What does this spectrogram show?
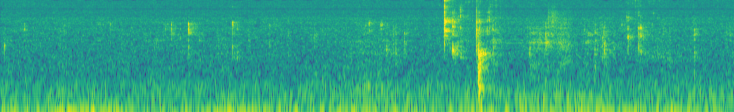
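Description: Faint chewing and small wet mouth clicks from someone eating, with a sharper knock and crackle about three and a half seconds in.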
